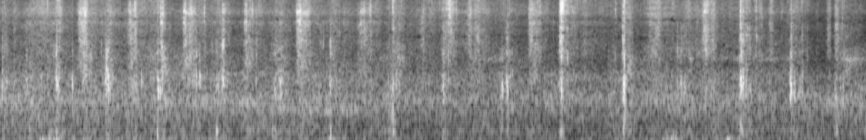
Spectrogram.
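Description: Footsteps crunching on a gravel and stone footpath at a steady walking pace, about two steps a second.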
